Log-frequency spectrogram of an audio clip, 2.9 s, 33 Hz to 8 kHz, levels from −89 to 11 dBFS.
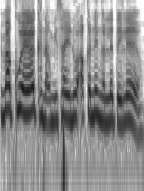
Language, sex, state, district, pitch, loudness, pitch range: Wancho, female, Arunachal Pradesh, Longding, 265 Hz, -11 LUFS, 245-290 Hz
